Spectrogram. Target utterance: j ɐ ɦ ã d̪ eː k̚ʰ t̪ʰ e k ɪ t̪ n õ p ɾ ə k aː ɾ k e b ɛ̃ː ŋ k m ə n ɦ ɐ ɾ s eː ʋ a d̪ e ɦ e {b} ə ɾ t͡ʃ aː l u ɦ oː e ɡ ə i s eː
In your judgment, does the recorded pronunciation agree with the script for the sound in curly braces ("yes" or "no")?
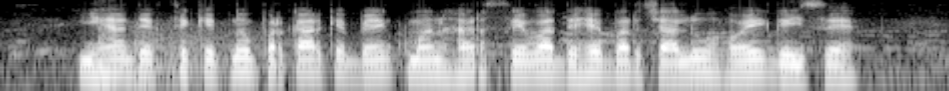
yes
